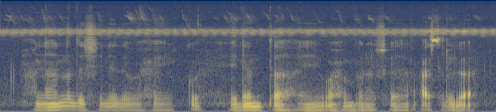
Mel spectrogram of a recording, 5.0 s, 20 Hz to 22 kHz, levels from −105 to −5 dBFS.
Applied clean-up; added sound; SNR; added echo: none; none; none; none.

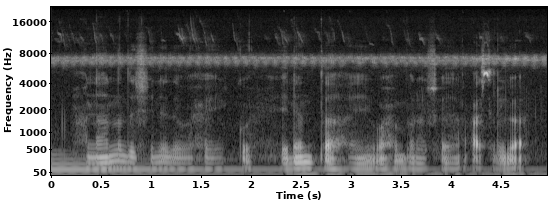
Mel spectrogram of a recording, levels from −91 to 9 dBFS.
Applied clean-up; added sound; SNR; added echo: none; Bass guitar; 14 dB; none.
